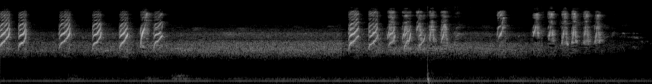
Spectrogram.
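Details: Song of a green-headed tanager: rapid series of high, thin, downslurred seep notes in two bursts of roughly six to ten, over a steady background hiss.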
